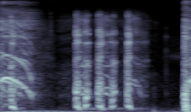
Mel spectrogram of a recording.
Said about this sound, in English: I cough three times.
